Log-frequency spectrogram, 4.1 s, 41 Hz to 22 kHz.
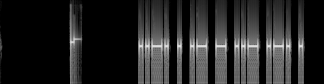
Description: Morse code, heard as a keyed tone, about 31 wpm, 700 Hz. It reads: FEATURE
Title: Sentences from Top 800 Words - New Word Drill - 30wpm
